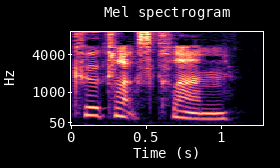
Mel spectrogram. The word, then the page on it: ku klux klan: British English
